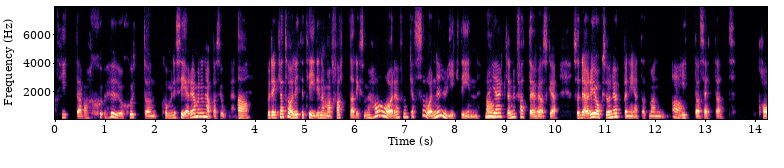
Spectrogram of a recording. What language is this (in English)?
Swedish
